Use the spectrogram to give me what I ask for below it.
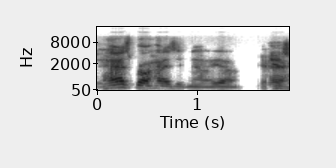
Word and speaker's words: Hasbro: hasbro i believe so that's pronounced hasbro has it now yeah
